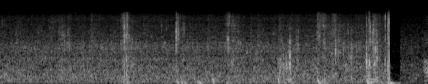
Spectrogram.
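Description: Small forest stream running steadily, with the scattered knocks of hikers' boots stepping on stone and gravel as they cross. A few louder knocks near the end as the camera is handled.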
